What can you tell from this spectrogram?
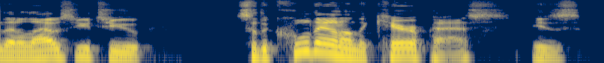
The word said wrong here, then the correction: carapace: Carapace. – Yeah. Carapace. – Yeah, I mean, you were close. You put emphasis in a weird way that made it seem dirty.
